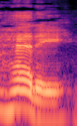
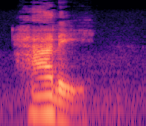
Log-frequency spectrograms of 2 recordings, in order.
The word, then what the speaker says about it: Headey: And, it's not Hetty. It's not Lena Hetty. It's Lena Hattie. I found out the pronunciation of her name.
